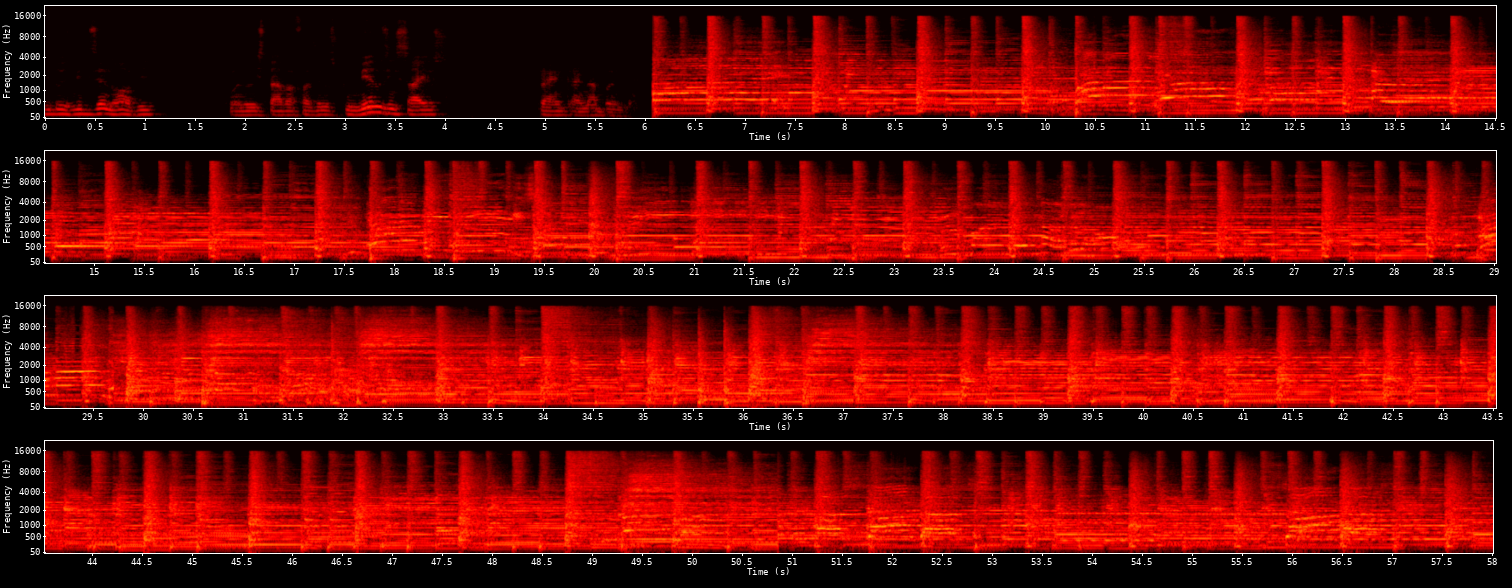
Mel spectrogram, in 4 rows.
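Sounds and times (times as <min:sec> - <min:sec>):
rock band music: 0:06.1 - 0:58.0.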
